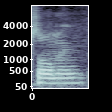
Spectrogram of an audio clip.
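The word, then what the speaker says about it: Suleman: He's won an NAACP award for his writing, and his final novel, The Son of Mr. Solman, I believe it's pronounced, it's S-U-L-E-M-A-N, I believe it's pronounced Solman.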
